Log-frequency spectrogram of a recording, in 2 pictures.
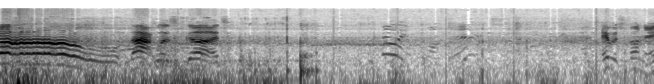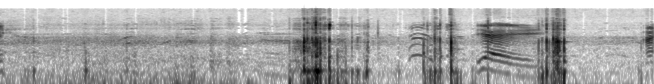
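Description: Roller coaster riders shrieking and whooping over the ride's running noise. A long shriek falls in pitch at the start, short cries follow, then comes a quieter stretch, a loud rush of noise about nine and a half seconds in, and more shrieks near the end.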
